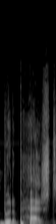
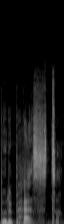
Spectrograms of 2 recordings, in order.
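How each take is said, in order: First: It is said the local Hungarian way. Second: It is said the usual English way. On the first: The speaker calls it right. "that's how they say Pest" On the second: The speaker calls it wrong. "not Budapest"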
